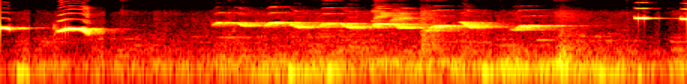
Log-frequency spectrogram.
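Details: Greater green leafbird song used as a prompt to get another bird singing: a few sharp chirps, then a long wavering whistle near steady pitch stepping gradually lower, ending with a brief high note.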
